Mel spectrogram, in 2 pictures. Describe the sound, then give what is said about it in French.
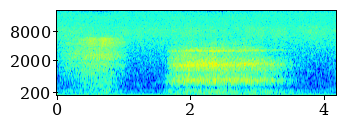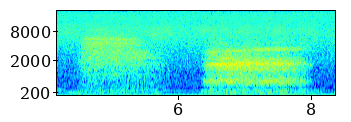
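Audible breathing during a breathing exercise, made while hollowing the abdomen. Four loud, breathy airflow sounds come in a slow alternating rhythm. Two shorter, airier breaths alternate with two longer, fuller breaths that carry a faint tonal edge. No talking. “Il n'est pas nécessaire de faire de bruit en respirant. Le bruit que je fais est uniquement pour vous aider à me suivre.”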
